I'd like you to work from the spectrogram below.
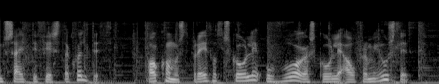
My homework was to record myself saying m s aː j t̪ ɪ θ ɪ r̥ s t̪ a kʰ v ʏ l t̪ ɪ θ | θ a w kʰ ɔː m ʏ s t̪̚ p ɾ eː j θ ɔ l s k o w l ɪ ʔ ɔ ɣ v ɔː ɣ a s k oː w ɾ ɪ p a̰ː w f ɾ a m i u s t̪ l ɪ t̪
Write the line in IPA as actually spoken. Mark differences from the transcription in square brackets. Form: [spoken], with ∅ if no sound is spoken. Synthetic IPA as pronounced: m s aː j t̪ ɪ [f] ɪ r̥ s t̪ a kʰ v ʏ l t̪ ɪ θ | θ a w kʰ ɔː m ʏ s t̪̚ p ɾ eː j θ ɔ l s k o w l ɪ ʔ ɔ ɣ v ɔː ɣ a s k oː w [l] ɪ [ʔ] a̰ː w f ɾ a m i u s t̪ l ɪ t̪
